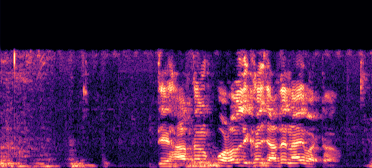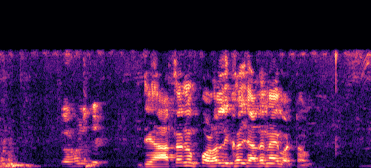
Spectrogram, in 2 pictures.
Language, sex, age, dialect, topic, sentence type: Bhojpuri, male, 51-55, Northern, banking, statement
